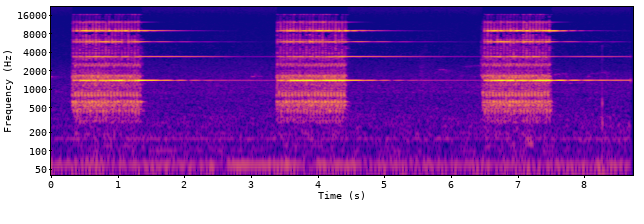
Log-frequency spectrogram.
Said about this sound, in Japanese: ある寒い夜のこと、熊のおじいさんがうとうとと眠っていると、どこかで電話が鳴っています。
